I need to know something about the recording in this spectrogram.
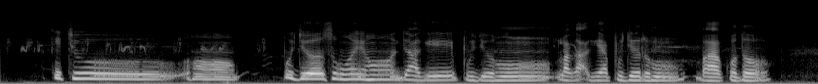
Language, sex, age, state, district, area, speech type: Santali, female, 45-60, West Bengal, Purba Bardhaman, rural, spontaneous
